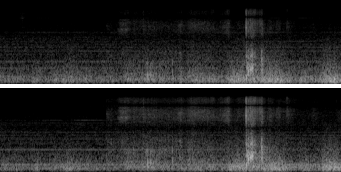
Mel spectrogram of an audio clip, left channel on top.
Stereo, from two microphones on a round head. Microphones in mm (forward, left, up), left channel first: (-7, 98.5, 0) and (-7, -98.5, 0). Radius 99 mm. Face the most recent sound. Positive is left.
turn(degrees=-30)  # may be behind; listen again after turning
